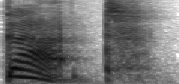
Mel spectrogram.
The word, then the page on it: dat: British English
